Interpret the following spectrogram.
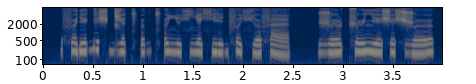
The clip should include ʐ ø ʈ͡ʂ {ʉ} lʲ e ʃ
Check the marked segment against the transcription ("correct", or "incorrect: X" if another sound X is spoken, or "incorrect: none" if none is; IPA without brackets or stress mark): correct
